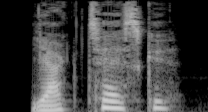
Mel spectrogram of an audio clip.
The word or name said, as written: jagttaske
